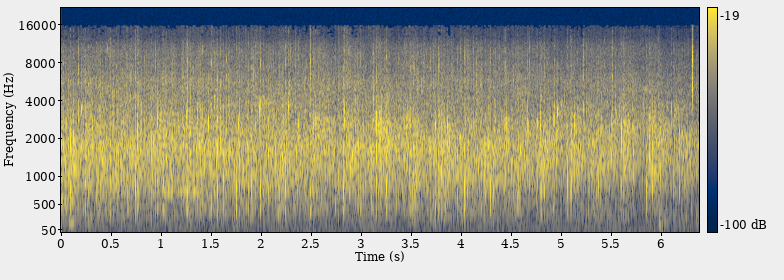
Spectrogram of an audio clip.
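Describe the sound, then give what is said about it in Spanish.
A large crowd at a church applauds loudly and steadily in celebration, a dense wash of many hands clapping at once that fills the whole space for several seconds without pause. “¿Lo puedes celebrar? Vamos, dáselo fuerte.”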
